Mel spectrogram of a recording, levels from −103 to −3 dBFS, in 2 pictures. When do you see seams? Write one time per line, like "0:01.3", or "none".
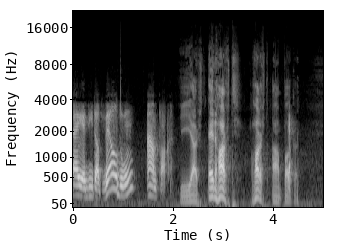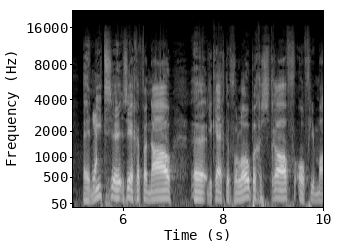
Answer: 0:03.4
0:07.7

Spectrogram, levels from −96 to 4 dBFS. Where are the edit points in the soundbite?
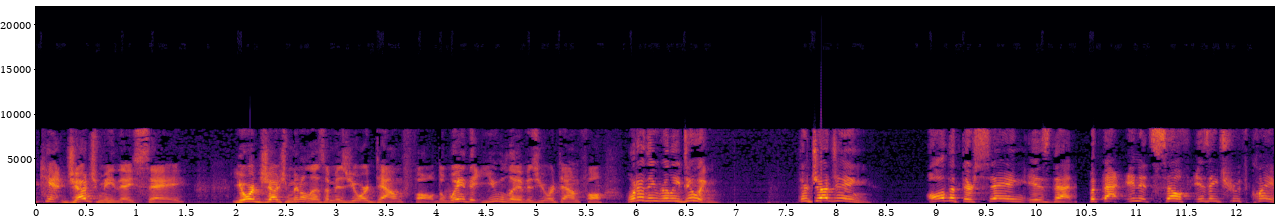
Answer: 0:08.8
0:10.4

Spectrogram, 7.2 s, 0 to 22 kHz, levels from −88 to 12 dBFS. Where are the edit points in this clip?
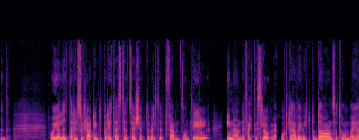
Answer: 0:05.5

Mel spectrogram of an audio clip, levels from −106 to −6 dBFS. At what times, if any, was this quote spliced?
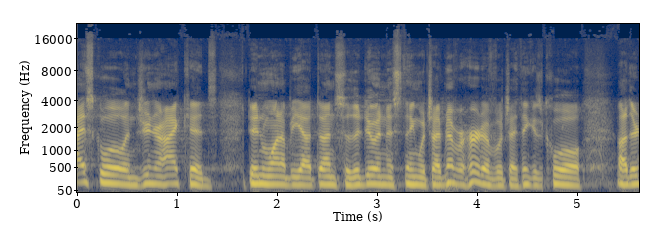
0:04.7

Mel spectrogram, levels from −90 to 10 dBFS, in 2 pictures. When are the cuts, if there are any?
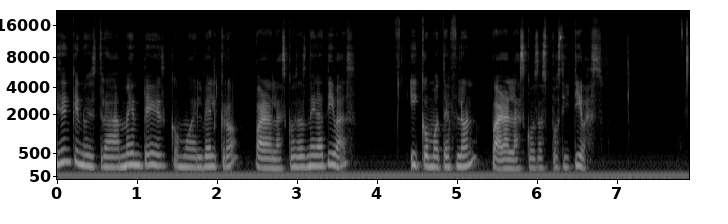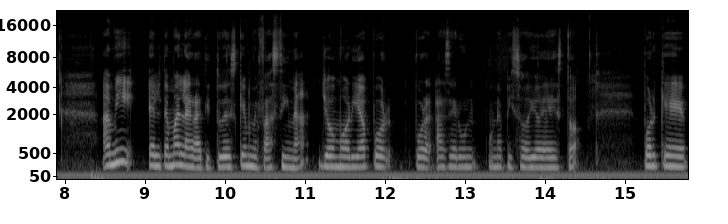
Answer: none

